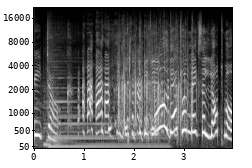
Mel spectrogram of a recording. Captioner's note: laughing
